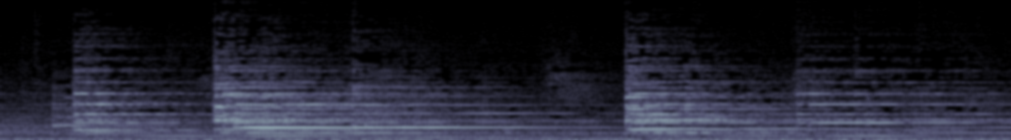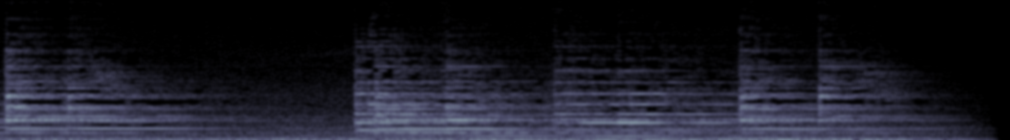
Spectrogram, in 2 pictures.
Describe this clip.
bells.slowing church close
church bells, close, slowing down / campanas de iglesia, cercanas, muriendo
bells, city, field-recording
